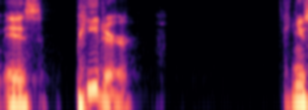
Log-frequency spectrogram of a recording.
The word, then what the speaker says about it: Peter: There's a D in there. So, it's P and then you say Dur. Peter.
